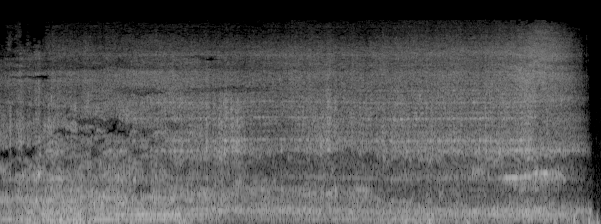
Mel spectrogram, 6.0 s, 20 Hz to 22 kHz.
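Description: Norwood Lumberlite ML26 band sawmill running steadily, its engine and band blade sawing along a maple log. The sound cuts off suddenly just before the end.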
